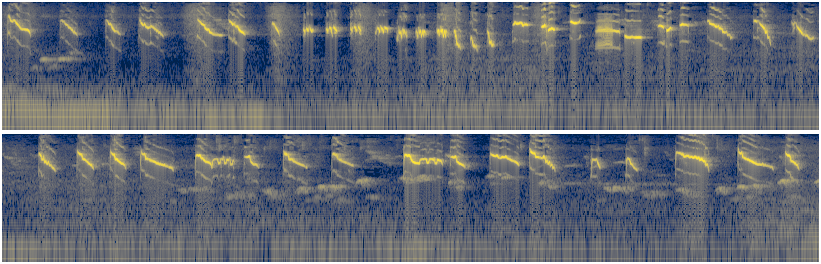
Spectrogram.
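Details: Lure song of an Oriental white-eye for encouraging a silent bird to sing: a long, lively stream of high, thin, descending whistled notes delivered almost continuously, with a brief buzzy trill near the start and low hum behind.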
